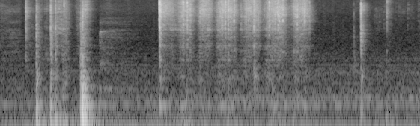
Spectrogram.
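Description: Two knocks as the stripped BBC Master keyboard assembly is turned over and set down on the bench, then about two seconds of rapid, rhythmic scraping as a hand rubs across its bare key plate, with a couple of light clicks near the end.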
